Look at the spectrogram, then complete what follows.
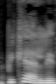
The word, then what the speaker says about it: Pichelli: I am Sarah Picelli. Thank you for pronounce my last name correctly. It's my Italian roots, you know.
